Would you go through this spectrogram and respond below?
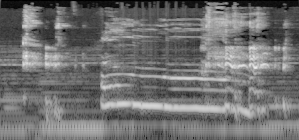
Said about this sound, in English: And inside is a fluffy werewolf doll. It has black fur and one eye. There is a drawstring in its back that causes it to howl when pulled.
